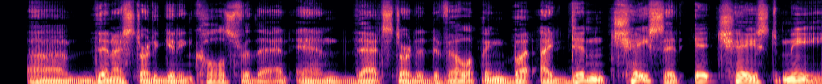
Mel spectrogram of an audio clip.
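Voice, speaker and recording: Very deep and low with vocal fry, a man's voice moves with lively intonation at a moderate pace in a dry, close sound with no echo. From Honduras. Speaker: bilingual voice actor. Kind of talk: casual interview chat. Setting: remote call.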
